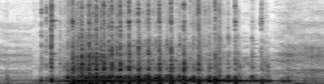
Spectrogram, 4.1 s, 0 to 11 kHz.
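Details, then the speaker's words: Vintage Lawn Boy Gold Series 4.5 hp two-stroke mower found on the curb; rapid uneven cranking chuff about three per second with no firing, bad magneto giving no spark. "okay bad Magneto on this one this one's got a good Magneto and it's got fuel in it"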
